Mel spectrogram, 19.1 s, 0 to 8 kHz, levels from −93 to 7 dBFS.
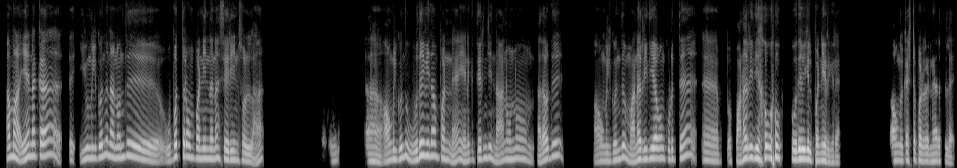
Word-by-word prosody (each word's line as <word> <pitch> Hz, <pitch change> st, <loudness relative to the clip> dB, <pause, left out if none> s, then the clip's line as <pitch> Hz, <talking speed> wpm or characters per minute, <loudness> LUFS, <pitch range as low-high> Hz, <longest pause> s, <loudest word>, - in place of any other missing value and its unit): ஆமா. 205 Hz, +1 st, +3 dB, 0.2 s
ஏன்னாக்கா, 220 Hz, +1 st, +2 dB, 0.6 s
எ -, -, -6 dB, 0.2 s
இவங்களுக்கு 185 Hz, +2 st, +1 dB
வந்து, 235 Hz, +3 st, -1 dB
நான் 195 Hz, -2 st, +1 dB
வந்து 215 Hz, +4 st, -1 dB, 0.8 s
உபத்திரம் 210 Hz, +3 st, +1 dB
பண்ணியிருந்தேன்னா, 175 Hz, +1 st, +1 dB
சரின்னு 155 Hz, -3 st, 0 dB
சொல்லலாம். 125 Hz, -, -2 dB, 1.2 s
உ -, -, -23 dB, 0.9 s
ஆ -, -, -3 dB, 0.3 s
அவங்களுக்கு 160 Hz, +6 st, 0 dB
வந்து 210 Hz, 0 st, 0 dB
உதவி 230 Hz, +6 st, +5 dB
தான் 220 Hz, -2 st, -1 dB
பண்ணேன். 155 Hz, -5 st, -2 dB
எனக்கு 145 Hz, +4 st, -6 dB
தெரிஞ்சு 190 Hz, +3 st, -1 dB
நான் 145 Hz, +7 st, -4 dB
ஒண்ணும் 175 Hz, +1 st, -3 dB, 0.3 s
அதாவது, 175 Hz, -, 0 dB, 0.9 s
அவங்களுக்கு 130 Hz, +3 st, -3 dB
வந்து 190 Hz, +6 st, +1 dB, 0.2 s
மனரீதியாவும் 175 Hz, +6 st, +2 dB
குடுத்தேன், 185 Hz, +7 st, -2 dB, 0.6 s
அ -, -, -10 dB, 0.2 s
பப் 125 Hz, -, -10 dB
பணரீதியாவும் 185 Hz, +5 st, +4 dB, 0.3 s
உதவிகள் 170 Hz, -3 st, +7 dB
பண்ணியிருக்குறேன். 115 Hz, -6 st, -1 dB, 1.0 s
அவங்க 140 Hz, 0 st, -2 dB
கஷ்டப்படுற 135 Hz, -2 st, -1 dB
நேரத்துல. 125 Hz, -4 st, -4 dB
170 Hz, 110 wpm, -22 LUFS, 140-195 Hz, 1.2 s, உதவிகள்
